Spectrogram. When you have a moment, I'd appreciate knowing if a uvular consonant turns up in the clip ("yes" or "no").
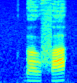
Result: no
